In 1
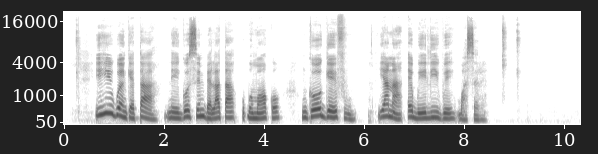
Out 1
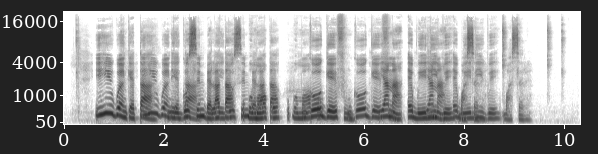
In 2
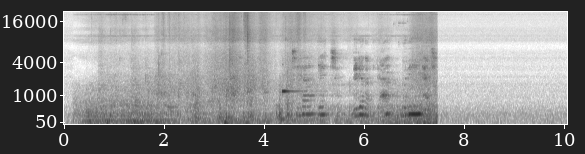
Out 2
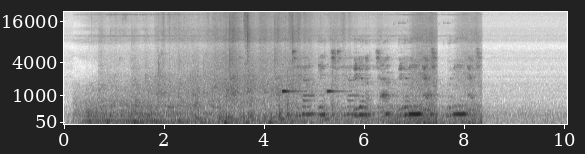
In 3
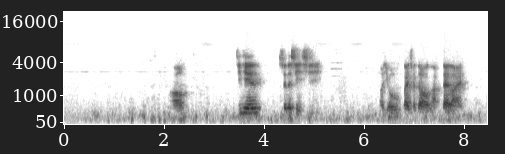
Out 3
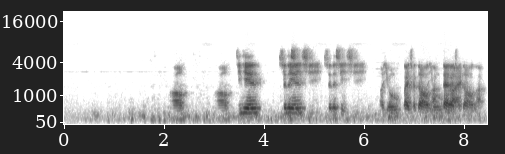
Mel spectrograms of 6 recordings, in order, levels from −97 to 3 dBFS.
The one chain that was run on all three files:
echo 0.897 s -5 dB; normalise peaks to -9 dBFS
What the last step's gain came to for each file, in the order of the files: +14.0, +3.5, -2.0 dB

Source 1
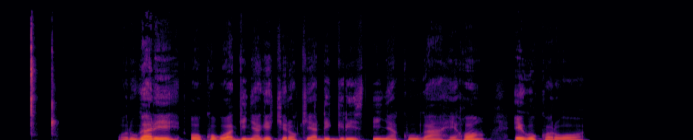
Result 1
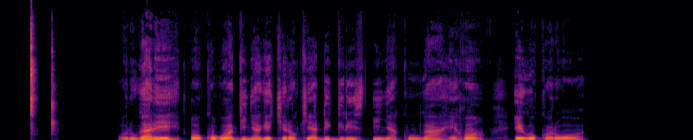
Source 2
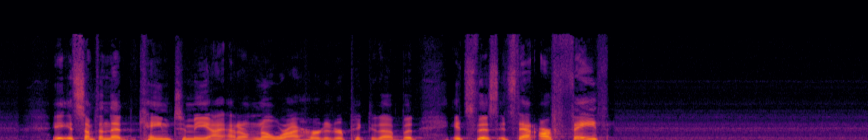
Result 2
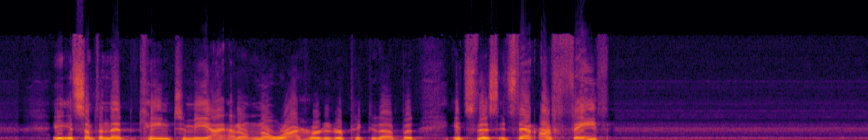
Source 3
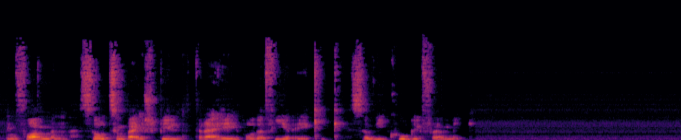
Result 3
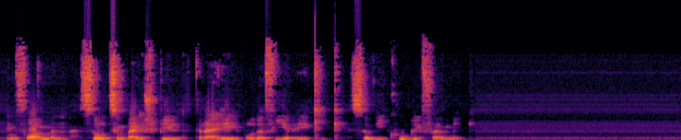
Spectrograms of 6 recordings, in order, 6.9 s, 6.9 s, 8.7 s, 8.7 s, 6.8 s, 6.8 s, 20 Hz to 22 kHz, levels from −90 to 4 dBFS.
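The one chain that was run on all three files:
soft clip -22 dBFS; EQ curve 130 Hz 0 dB, 220 Hz -6 dB, 400 Hz +10 dB, 700 Hz -7 dB, 1600 Hz +6 dB, 3200 Hz -4 dB, 4800 Hz +8 dB; normalise peaks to -9 dBFS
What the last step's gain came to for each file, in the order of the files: +4.0, +3.5, +5.5 dB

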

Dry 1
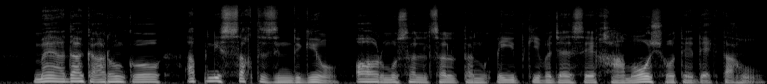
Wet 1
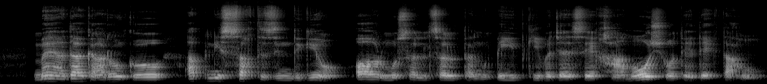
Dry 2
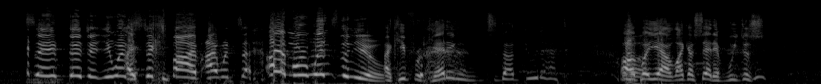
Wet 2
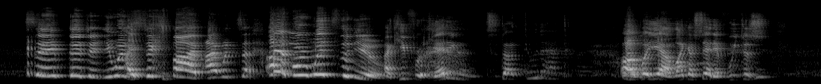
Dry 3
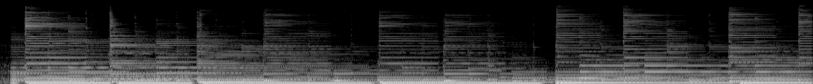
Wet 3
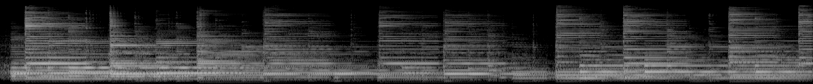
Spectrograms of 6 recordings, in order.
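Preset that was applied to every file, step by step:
Chebyshev high-pass 380 Hz, order 4; flutter echo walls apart 5.9 m, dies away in 0.29 s; gain +7 dB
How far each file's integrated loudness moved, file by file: +3.0, +7.5, -5.0 LU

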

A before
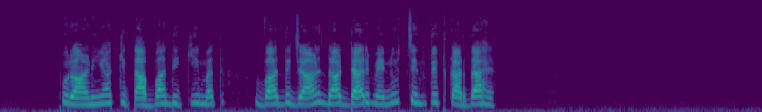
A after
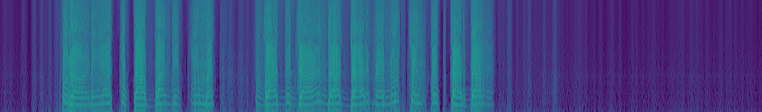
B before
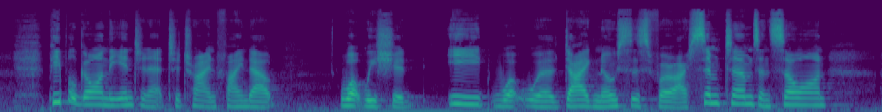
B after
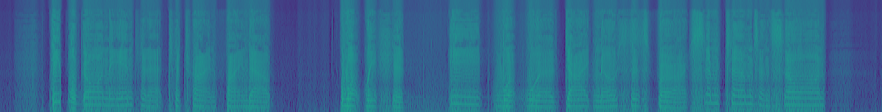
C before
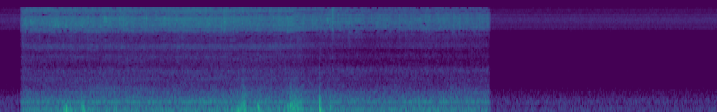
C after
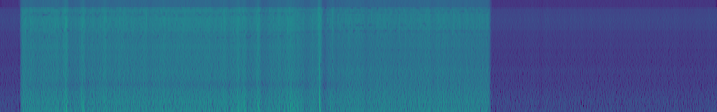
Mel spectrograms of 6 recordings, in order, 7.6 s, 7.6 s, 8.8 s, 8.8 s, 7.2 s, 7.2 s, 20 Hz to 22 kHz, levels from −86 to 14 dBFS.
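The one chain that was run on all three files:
spectral contrast lowered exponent 0.15; dynamic EQ 1000 Hz, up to -4 dB, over -53 dBFS, Q 3.1; compressor 4:1, threshold -37 dBFS; match loudness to -23 LUFS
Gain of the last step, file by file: +17.0, +15.5, +15.0 dB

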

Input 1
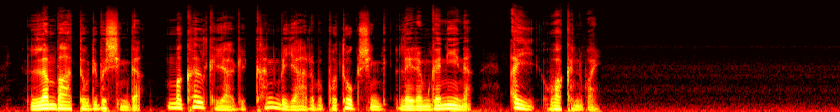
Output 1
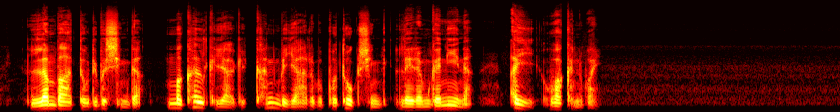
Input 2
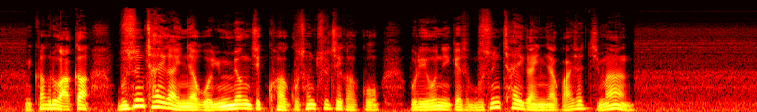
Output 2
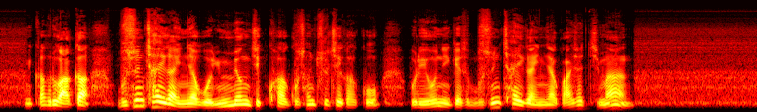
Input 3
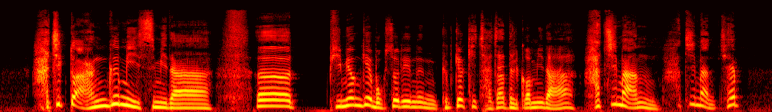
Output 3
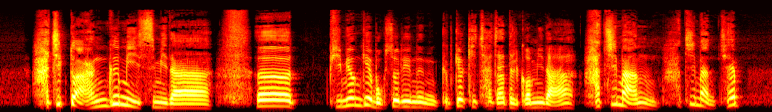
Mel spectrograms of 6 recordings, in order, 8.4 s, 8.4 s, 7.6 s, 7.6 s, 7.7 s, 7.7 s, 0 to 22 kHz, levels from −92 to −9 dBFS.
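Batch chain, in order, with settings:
elliptic high-pass 320 Hz, stop band 80 dB; normalise peaks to -1.5 dBFS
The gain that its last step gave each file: +3.5, +6.5, +18.0 dB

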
